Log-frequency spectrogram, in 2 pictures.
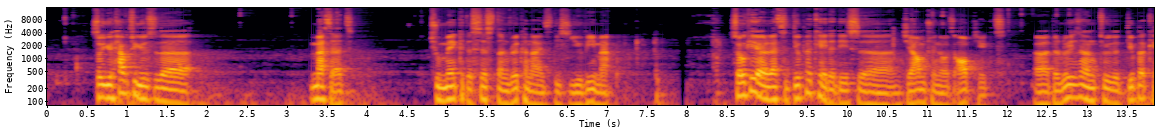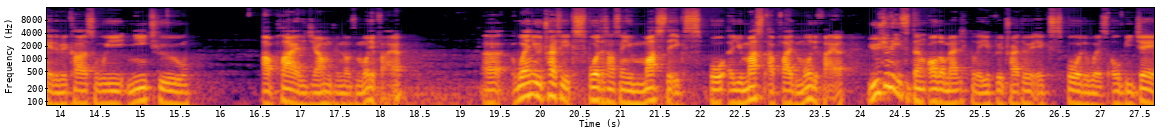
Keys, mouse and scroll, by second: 0.4-1.5 drag, 3.2 click, 8.0 ctrl+alt+shift+q, 10.7 shift+d, 12.2 click, 12.7 click, 15.2 click, 16.5 click, 24.5-27.6 drag.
